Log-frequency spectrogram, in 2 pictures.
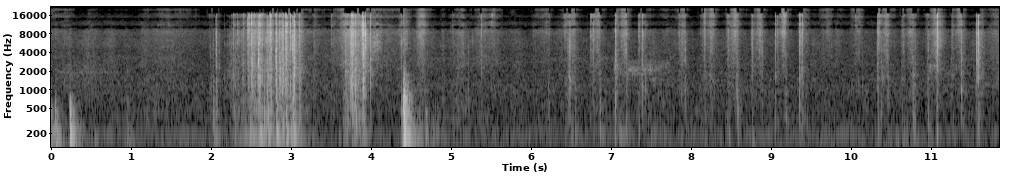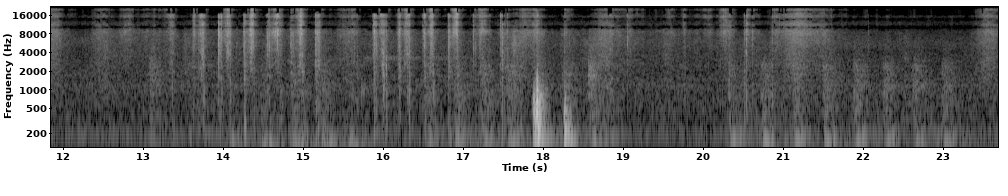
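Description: Tarot cards being shuffled by hand up close, with bursts of riffling and flicking, soft taps and card slaps spread across a quiet room, without talking.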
